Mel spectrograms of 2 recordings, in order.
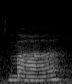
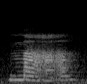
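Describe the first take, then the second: First: The pitch rises from middle to high. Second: The pitch starts low, then gets higher. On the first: It means hemp. "Ma is hemp" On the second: It means horse. "Ma is horse"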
